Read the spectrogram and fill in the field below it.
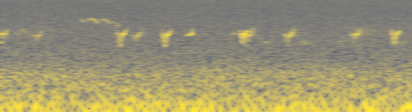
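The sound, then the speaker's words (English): Wild birds calling as they pass over: a quick, irregular series of short, high chirps, fairly faint, above a steady low background rumble, with no one speaking. “And some wild birds are flying over.”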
